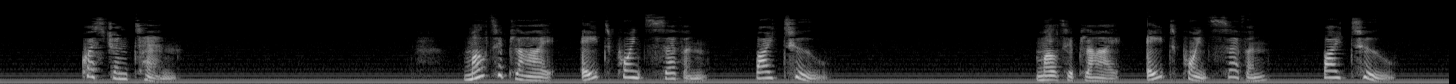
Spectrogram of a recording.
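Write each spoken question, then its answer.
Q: Multiply 8.7 by 2.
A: 17.4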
